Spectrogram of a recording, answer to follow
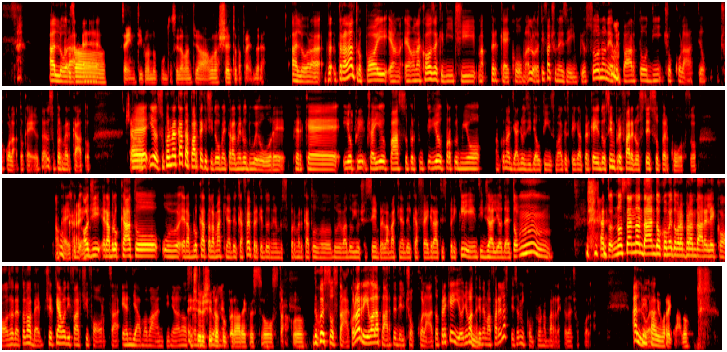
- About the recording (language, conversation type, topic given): Italian, podcast, Come riconosci che sei vittima della paralisi da scelta?
- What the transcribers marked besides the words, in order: other noise; other background noise; tapping; stressed: "Mhmm"; chuckle; chuckle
